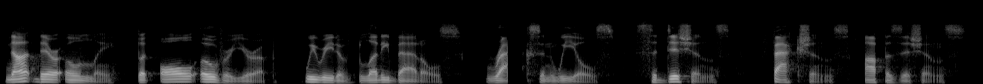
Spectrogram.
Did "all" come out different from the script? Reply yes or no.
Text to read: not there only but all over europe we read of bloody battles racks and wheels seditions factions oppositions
no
